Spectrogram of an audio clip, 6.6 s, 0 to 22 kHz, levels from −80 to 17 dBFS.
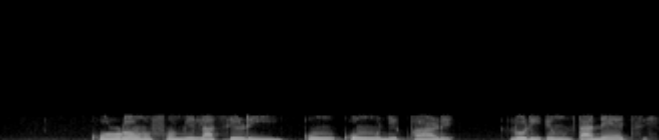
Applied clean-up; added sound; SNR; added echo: none; none; none; none.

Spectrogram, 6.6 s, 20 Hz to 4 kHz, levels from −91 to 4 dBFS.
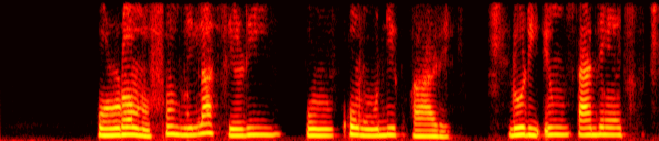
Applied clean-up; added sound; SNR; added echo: neural mask model DeepFilterNet 3.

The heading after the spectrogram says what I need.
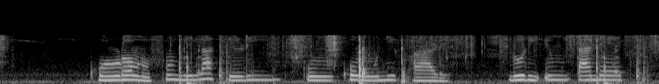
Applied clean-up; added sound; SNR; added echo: none; Wood + Rattle; 8 dB; none.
